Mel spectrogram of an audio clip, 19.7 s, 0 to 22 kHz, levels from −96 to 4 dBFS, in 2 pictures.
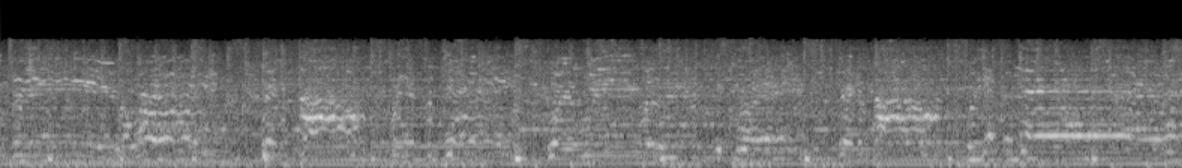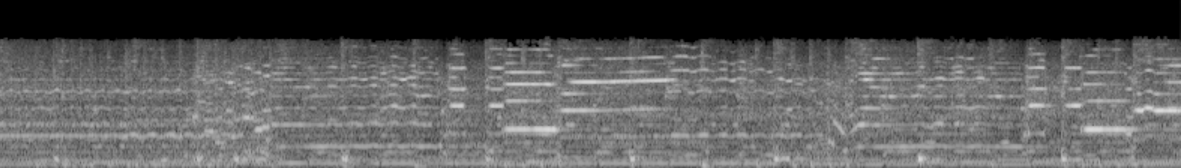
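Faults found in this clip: Noise suppressor applied to music or sounds, across the whole clip: held tones and tails get pulled down by around 10 dB while attacks punch through, so it pumps and thins out. Speech-tuned suppressor is reading sustained material as noise. Top end stops near 8 kHz via the call codec.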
